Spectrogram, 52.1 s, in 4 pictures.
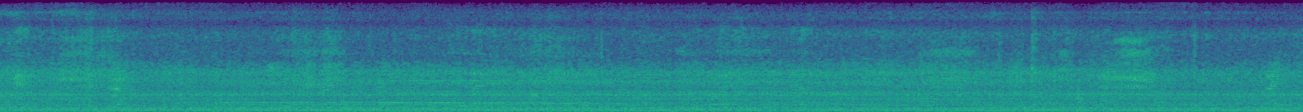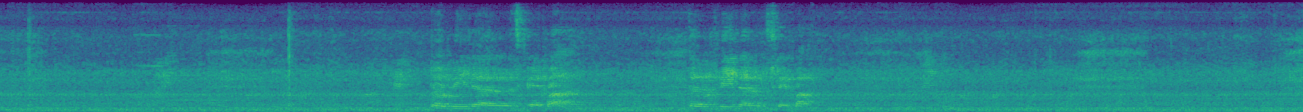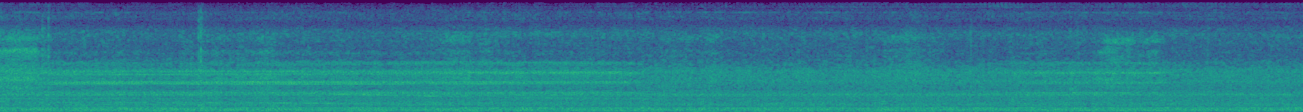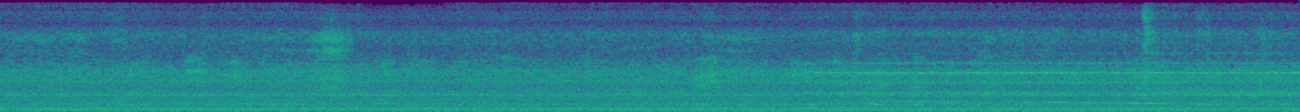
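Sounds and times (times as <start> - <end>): electric train running rumble: 0.0 - 52.0.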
